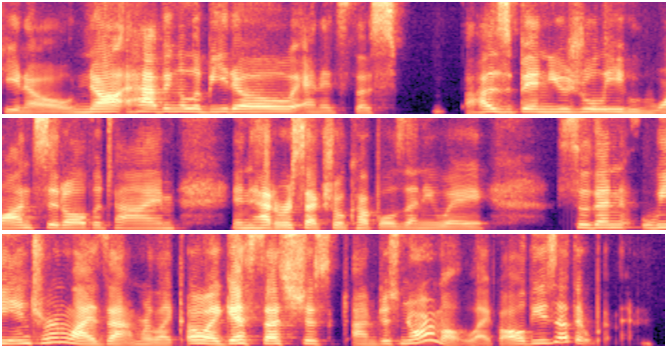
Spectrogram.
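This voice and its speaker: Speaking at normal speed in a mid-range voice, this Indian pelvic physiotherapist in her forties is a chatty podcast guest in a casual interview, often restarting sentences and using fillers.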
